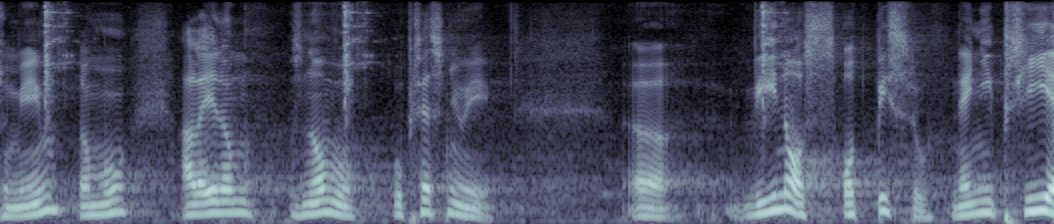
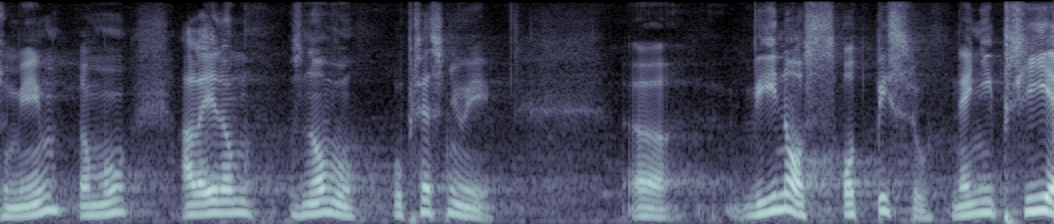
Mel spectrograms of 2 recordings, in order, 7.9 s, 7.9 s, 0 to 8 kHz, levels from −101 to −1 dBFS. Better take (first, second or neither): second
